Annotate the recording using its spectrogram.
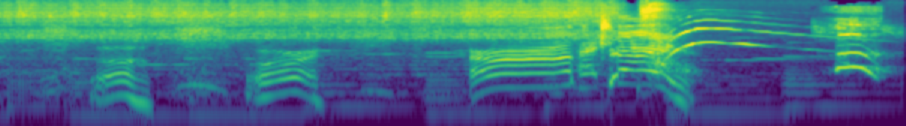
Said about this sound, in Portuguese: Sem dar mais tempo de alguém chegar, o jacaré bufou e começou a ofegar.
